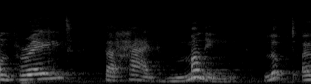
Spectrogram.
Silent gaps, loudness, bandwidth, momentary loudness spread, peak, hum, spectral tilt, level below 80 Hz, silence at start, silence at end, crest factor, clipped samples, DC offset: none; -39 LUFS; 15.5 kHz; 16 LU; -20 dBFS; none; -5 dB/octave; -70 dBFS; 0 s; 0 s; 20 dB; under 0.1%; under 0.1%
